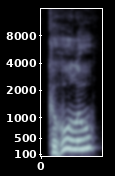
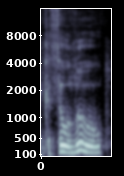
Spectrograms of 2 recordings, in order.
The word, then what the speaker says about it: Cthulhu: the great old ones as lovecraft would have pronounced it kahulu and the pronunciation cthulhu with the extra t in the middle came much later due to a um a game that was put out the call of cthulhu but he is kahulu and he is here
